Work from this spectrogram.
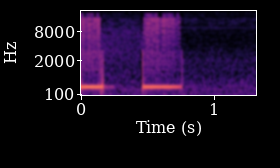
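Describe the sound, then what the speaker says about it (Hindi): Telephone busy tone after a call disconnects during a TV news phone-in: two clear, steady beeps with a short gap between them, then quiet. "फोन डिस्कनेक्ट हो गया है"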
